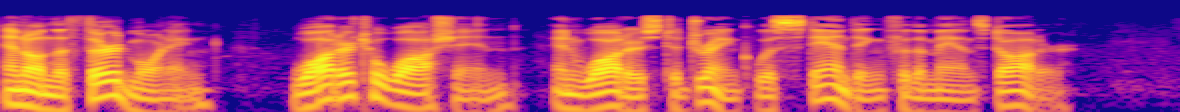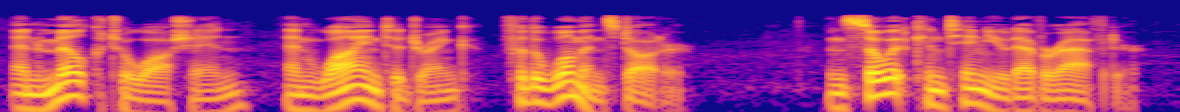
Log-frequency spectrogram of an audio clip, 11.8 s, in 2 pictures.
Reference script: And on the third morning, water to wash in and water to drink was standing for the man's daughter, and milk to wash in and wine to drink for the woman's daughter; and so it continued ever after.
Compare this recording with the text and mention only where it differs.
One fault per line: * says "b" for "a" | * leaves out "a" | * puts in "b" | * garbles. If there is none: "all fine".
* says "waters" for "water"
